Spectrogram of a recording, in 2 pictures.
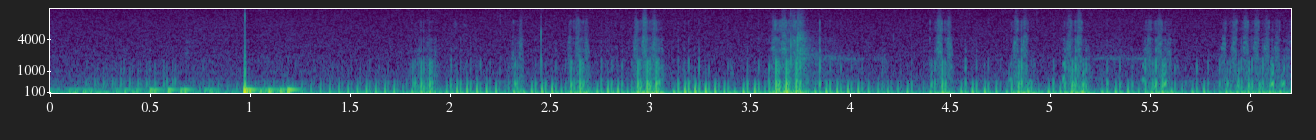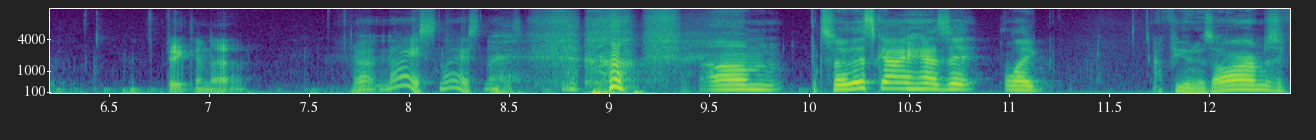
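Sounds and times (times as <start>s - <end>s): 
cat purring: 0.0s - 7.8s
speech: 6.8s - 12.4s.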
